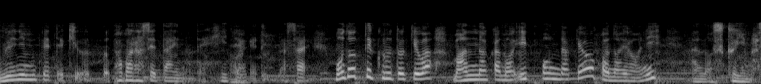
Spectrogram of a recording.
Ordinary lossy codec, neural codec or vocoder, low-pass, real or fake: none; codec, 24 kHz, 6 kbps, HILCodec; 7.2 kHz; fake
